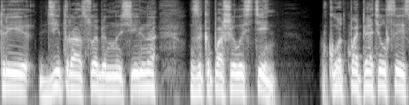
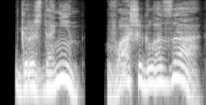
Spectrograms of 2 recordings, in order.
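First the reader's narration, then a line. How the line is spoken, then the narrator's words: Exclaimed. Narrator (Russian): воскликнул Ребус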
